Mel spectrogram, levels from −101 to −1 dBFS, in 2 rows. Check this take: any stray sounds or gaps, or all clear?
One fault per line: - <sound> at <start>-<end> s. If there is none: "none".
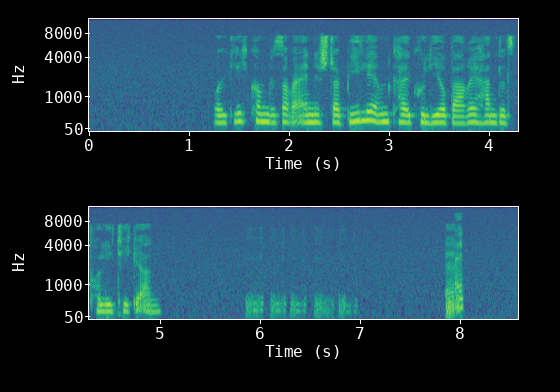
- laugh at 5.8-7.0 s
- laugh at 7.8-8.0 s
